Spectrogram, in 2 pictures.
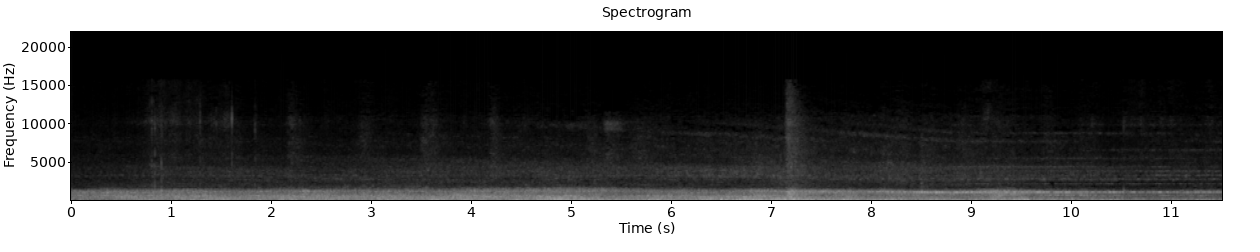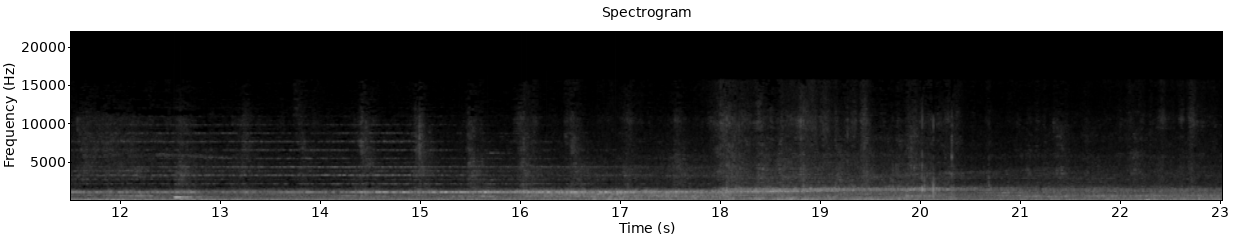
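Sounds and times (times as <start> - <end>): metro train rumble: 0.0 - 23.0.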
